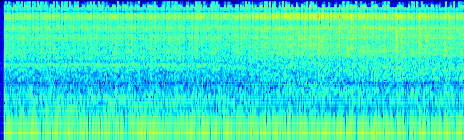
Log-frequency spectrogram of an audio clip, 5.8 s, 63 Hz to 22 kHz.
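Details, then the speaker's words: Audi S4 B6/B7 4.2 V8 cold start with a rough, uneven clattering rattle under the low rumble lasting more than a few seconds; worn timing chains and adjusters need doing soon. "chain rattle on a cold start if it's just a couple of seconds it's sort of normal if it's more than 3 or 4 seconds you definitely should be concerned that the chain will need doing soon"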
